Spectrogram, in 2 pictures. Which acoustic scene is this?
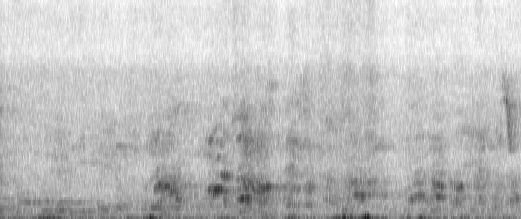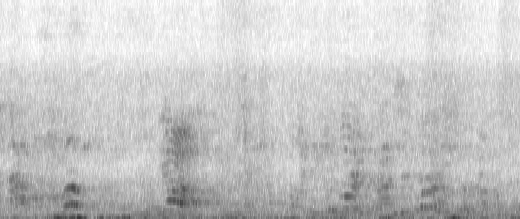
park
